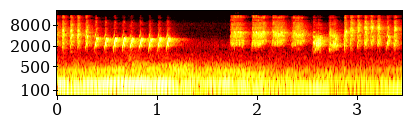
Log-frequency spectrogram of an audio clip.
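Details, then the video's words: Cucak ranting kept in a cage and often pampered: a rapid, steady trill of about a second, a short gap, then dense buzzy chattering notes; low background hum. "gacor cucak ranting"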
